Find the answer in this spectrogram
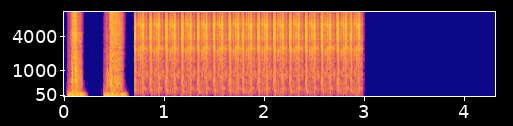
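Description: Camera shutter: two single shutter clicks, then a rapid continuous-shooting burst of about a dozen clicks a second for over two seconds, cutting off suddenly.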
